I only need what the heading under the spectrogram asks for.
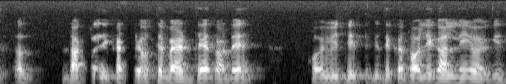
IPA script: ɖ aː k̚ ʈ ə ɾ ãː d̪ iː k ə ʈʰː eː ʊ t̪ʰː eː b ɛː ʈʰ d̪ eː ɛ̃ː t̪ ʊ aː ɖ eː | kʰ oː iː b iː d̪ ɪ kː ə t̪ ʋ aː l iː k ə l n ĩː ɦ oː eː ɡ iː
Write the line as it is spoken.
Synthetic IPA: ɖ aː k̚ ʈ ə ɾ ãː d̪ iː k ə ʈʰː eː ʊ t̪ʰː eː b ɛː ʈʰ d̪ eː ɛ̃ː t̪ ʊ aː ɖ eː | k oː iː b iː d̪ ɪ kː ə t̪ ʋ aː l iː ɡ ə l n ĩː ɦ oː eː ɡ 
